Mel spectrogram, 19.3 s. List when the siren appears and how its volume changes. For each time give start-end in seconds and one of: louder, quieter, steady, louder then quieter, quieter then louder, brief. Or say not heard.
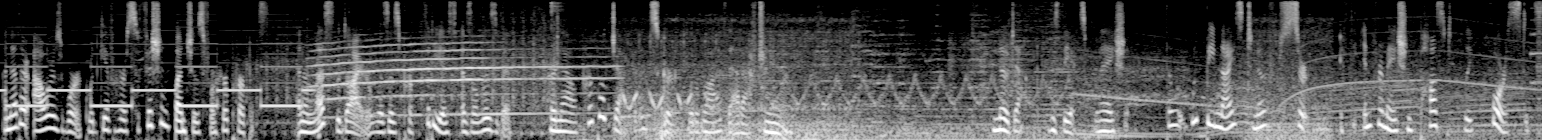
0.0-19.2 quieter.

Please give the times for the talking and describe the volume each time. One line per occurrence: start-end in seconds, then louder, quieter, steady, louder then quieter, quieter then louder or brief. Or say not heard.
0.1-9.9 steady
12.4-19.2 steady.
